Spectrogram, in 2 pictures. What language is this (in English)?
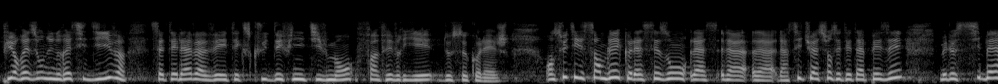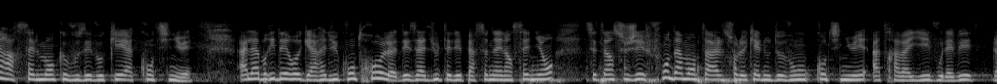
French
